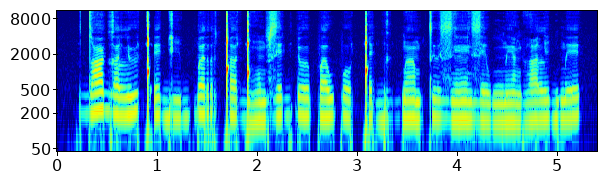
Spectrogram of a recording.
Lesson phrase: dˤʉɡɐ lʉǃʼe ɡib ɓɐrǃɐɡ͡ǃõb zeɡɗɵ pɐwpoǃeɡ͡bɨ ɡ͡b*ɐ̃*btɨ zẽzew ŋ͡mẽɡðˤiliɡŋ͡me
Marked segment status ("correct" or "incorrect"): correct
